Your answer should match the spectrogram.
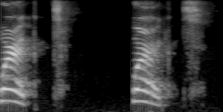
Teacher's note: فين الار؟ شبه مش موجودة.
